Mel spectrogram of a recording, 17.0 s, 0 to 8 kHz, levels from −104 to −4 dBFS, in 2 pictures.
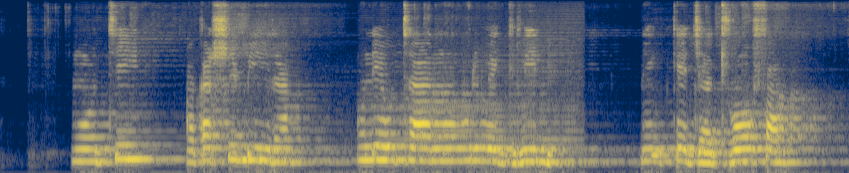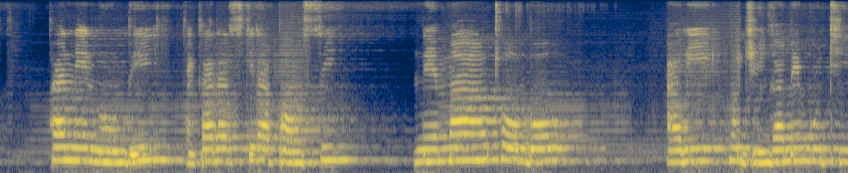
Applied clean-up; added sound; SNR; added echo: neural separator model SepFormer DNS4.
